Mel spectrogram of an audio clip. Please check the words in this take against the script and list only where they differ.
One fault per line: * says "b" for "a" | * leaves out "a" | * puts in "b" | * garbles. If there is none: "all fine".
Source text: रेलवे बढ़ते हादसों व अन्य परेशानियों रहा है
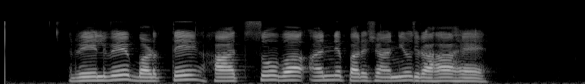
all fine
